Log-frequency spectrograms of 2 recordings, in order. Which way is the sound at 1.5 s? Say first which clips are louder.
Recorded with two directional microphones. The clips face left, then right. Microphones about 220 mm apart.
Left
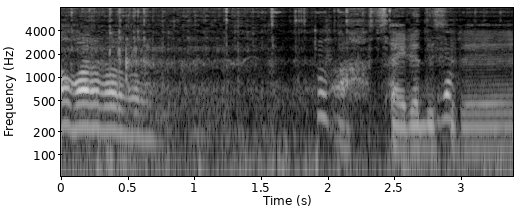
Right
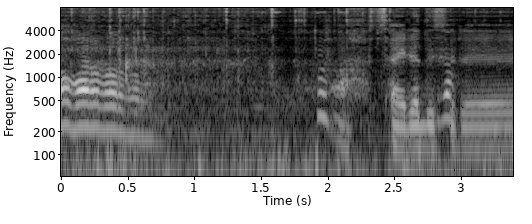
Left 1 dB; 25° left (ahead or behind).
